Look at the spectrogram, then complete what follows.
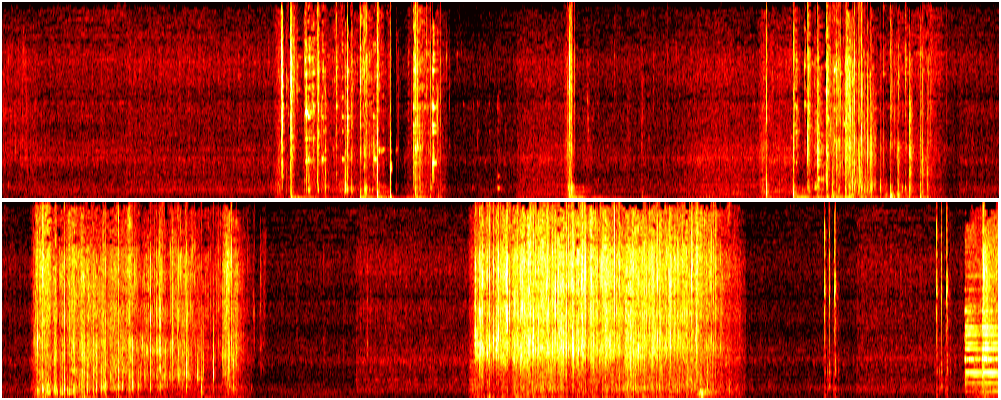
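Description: A car tyre crushing bell peppers and other crunchy items on asphalt: five or so separate bursts of crunching and crackling, each a second or two long, with short pauses between them. A bright chime sounds at the very end.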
